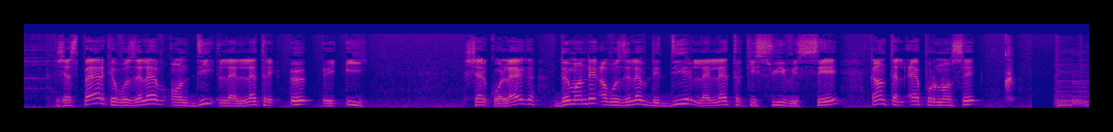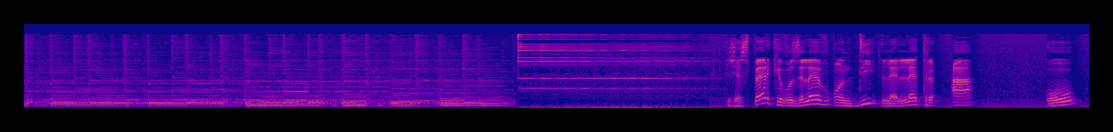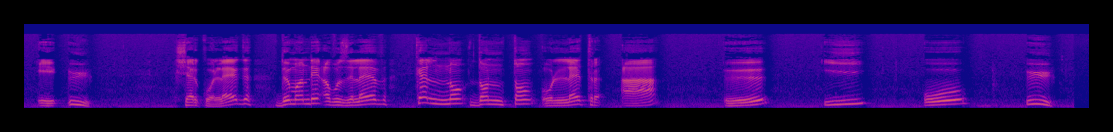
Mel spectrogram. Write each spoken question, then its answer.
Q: Quel nom donne-t-on aux lettres A, E, I, O, U?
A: Monsieur, A, E, I, O, U sont les voyelles.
